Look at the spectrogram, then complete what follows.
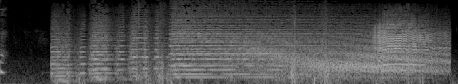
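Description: Several sheep bleat together in a loud, overlapping chorus of wavering cries that carries on for about five seconds, without any talking, in the last warm days of summer.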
